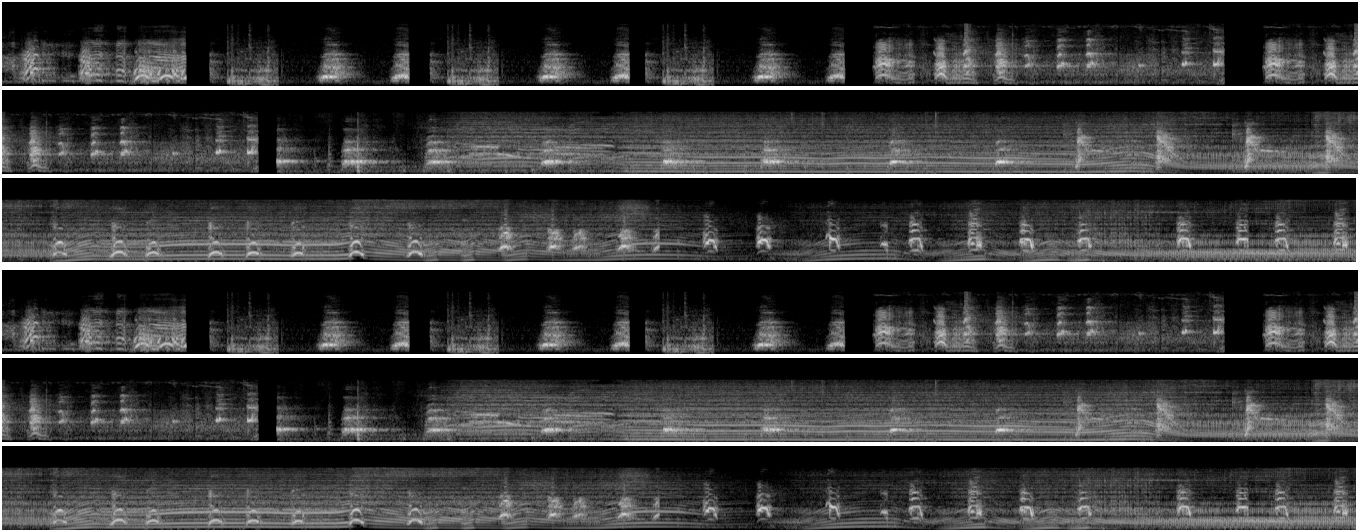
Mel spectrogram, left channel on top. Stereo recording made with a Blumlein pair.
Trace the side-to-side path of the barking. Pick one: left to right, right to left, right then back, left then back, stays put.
stays put.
